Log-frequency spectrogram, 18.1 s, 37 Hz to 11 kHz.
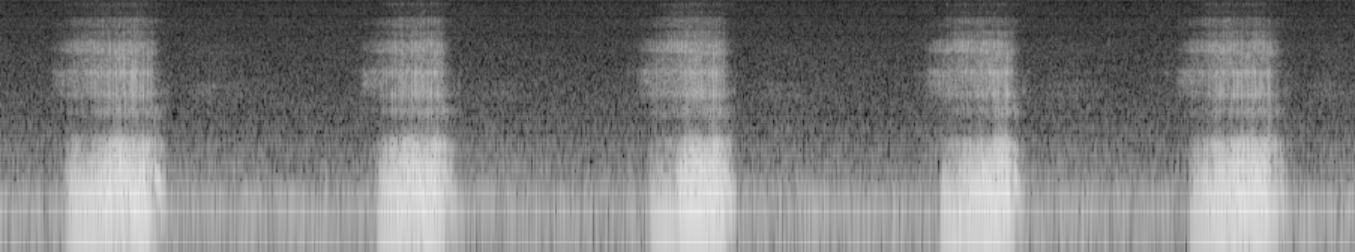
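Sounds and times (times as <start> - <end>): person snoring: 4.8 - 6.1, 12.4 - 13.7, 15.7 - 17.2.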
